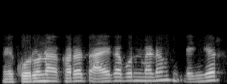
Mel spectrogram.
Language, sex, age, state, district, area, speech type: Marathi, male, 45-60, Maharashtra, Akola, urban, conversation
